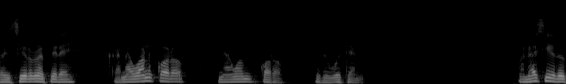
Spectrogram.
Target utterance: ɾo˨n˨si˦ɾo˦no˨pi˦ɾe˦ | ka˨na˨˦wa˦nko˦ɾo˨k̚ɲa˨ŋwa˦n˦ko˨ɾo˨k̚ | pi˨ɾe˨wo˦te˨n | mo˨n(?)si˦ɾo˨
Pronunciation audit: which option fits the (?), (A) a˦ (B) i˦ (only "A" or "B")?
A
